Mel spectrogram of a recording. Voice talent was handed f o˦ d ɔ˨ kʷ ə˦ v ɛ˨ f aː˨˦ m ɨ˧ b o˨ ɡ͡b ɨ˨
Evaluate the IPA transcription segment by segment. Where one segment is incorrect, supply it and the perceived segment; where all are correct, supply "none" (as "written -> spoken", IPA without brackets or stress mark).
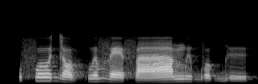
none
